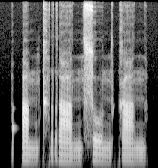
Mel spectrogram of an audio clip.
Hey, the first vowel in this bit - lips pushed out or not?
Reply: no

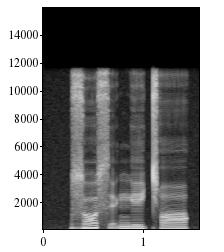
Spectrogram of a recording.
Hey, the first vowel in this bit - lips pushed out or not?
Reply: yes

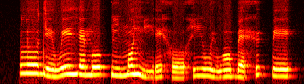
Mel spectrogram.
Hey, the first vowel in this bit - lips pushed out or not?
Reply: yes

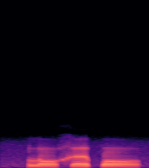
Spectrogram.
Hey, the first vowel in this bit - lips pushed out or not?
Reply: yes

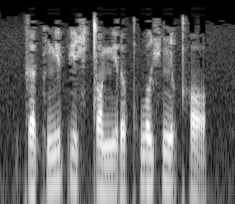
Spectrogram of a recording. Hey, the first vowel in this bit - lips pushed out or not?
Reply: no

